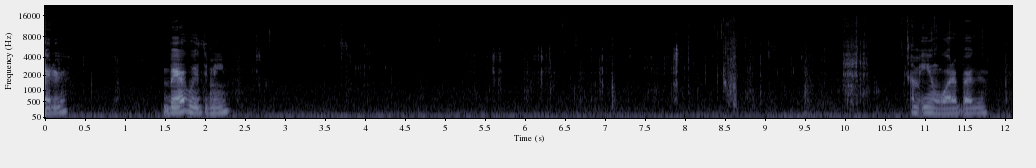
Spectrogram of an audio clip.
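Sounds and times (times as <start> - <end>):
low steady hum: 0.0 - 12.0
soft mouth clicks and smacks chewing: 2.4 - 9.8.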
